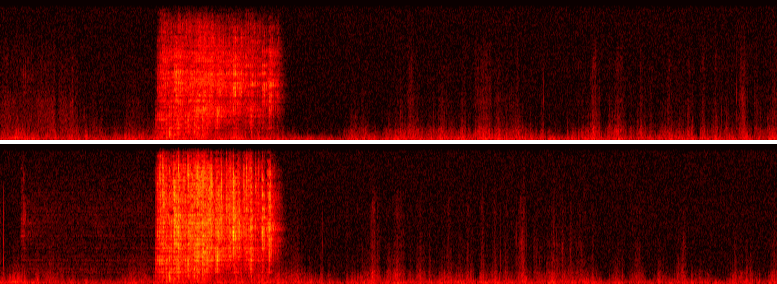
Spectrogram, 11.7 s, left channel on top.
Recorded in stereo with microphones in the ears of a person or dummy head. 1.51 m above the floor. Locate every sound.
0.3 s crumpling: 75° right (ahead or behind), 3 m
